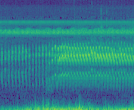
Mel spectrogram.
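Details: Red-and-white Crake, a Brazilian rail: a rapid, high, pulsing trill that speeds up into a dense rattling churr, over a low background rumble.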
